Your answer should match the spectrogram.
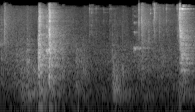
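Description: A dog fetching a non-slip floor mat: a few short scuffing, rustling noises, the clearest about half a second in.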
